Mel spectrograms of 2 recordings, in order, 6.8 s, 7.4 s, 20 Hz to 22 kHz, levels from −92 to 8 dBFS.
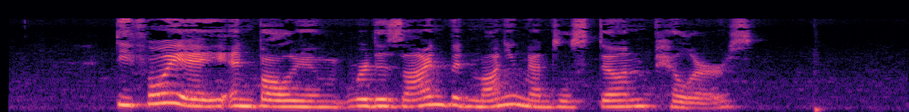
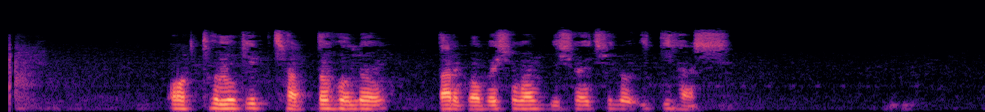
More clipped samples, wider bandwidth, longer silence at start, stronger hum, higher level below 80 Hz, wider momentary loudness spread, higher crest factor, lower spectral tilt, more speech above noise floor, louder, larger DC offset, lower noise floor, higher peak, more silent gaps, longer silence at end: neither; first, 11.5 kHz vs 7.2 kHz; second, 0.85 s vs 1.3 s; neither; about the same, -58 dBFS vs -60 dBFS; second, 11 LU vs 15 LU; about the same, 16 dB vs 18 dB; second, -5 dB/octave vs -7 dB/octave; second, 43 dB vs 54 dB; first, -16 LUFS vs -19 LUFS; neither; second, -59 dBFS vs -72 dBFS; about the same, 0 dBFS vs -2 dBFS; neither; second, 0.65 s vs 1.95 s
